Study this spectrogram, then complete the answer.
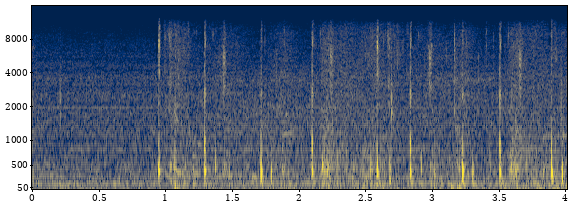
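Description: Footsteps tap quickly on stone steps.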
